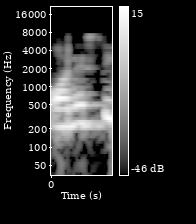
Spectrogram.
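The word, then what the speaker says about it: honesty: एक और एग्जांपल है ऑनेस्टी, अब ऑनेस्टी क्या है, यहाँ पे एच साइलेंट होता है, यू नो, ठीक है, तो इसको ऐसे प्रोनाउंस करते हैं हम, ऑनेस्टी, ठीक है।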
